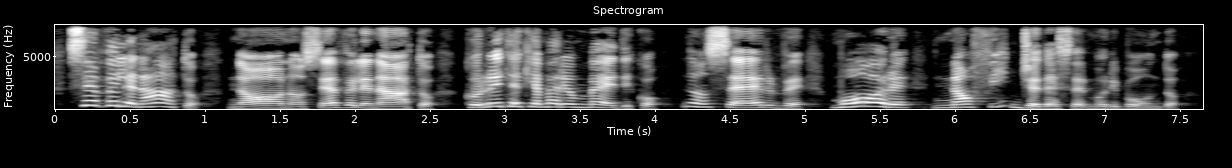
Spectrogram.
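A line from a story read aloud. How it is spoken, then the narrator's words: Fickle frantic cries. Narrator (Italian): con varie altre grida di meravigliosa volubilità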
